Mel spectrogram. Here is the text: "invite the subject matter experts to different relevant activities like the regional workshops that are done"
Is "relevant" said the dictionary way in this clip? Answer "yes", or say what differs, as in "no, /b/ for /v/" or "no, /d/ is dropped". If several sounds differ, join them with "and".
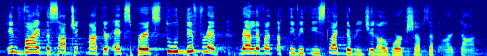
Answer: yes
